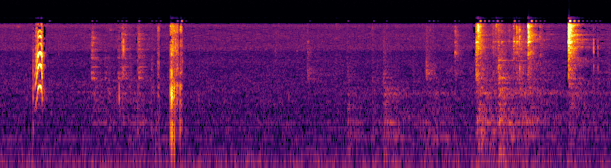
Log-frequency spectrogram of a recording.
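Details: A platinum sugar glider gives a few sharp, high, yapping barks separated by quiet pauses.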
